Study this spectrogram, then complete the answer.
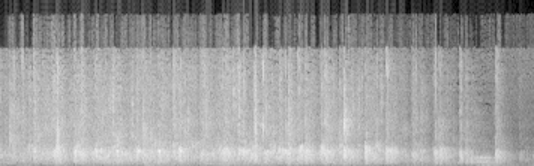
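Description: An audience at a city council candidates forum breaks into loud, close applause, thick rapid clapping with a few sharper claps standing out, fading a little near the end.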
